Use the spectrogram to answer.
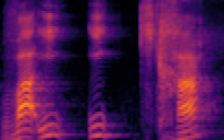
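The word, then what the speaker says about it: ויקרא: No original, na Bíblia hebraica, vai se pronunciar esse nome, né? Esse livro vai falar Vai-i-Ikra. É um pouquinho complicado de pronunciar isso, que traduzindo de uma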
